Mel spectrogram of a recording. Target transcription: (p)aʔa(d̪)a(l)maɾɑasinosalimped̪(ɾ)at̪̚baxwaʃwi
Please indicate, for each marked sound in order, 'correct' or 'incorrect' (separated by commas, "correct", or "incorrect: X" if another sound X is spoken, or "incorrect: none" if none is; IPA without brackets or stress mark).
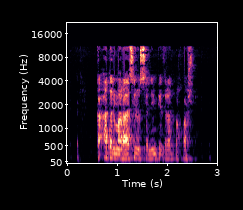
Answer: incorrect: k, correct, correct, correct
